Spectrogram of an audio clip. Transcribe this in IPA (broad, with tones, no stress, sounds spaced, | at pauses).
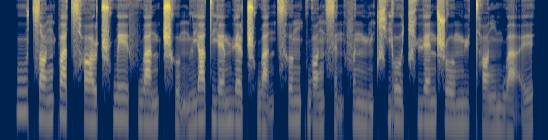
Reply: u˥ t͡s ɑ˧˥ ŋ p ä˥˩ t͡sʰ ɑ˧˥ ʊ̯ ʈ͡ʂʰ w e˥˩ ɪ̯ f w a˧˥ n ʈ͡ʂʰ ʊ̰˨˩ ŋ l j ä˥ t̪ j ɛ˧˥ m ɥ ɛ˧˥ ʈ͡ʂʰ w a̰˨˩ n t͡sʰ ɤ˥ ŋ k w ɑ˧˥ ŋ s ə̰˨˩ n f ə˥˩ n m y˩ n t͡ɕʰ j o˥˩ ʊ̯ t͡ɕʰ ɥ ɛ˥ n ʂ o˥ ʊ̯ m y˥˩ t̪ʰ ɑ˧˥ ŋ m w a̰˨˩˦ ɪ̯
